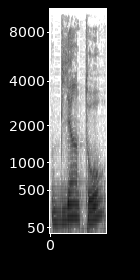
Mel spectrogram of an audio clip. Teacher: You write it, but you don't pronounce it. And then the final T is not pronounced.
